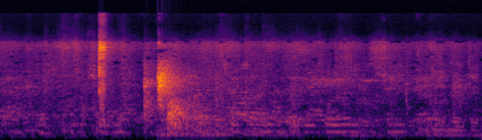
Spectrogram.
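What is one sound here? Pool balls knock together and roll.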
